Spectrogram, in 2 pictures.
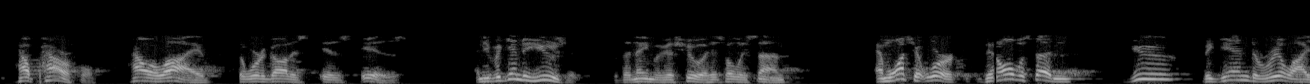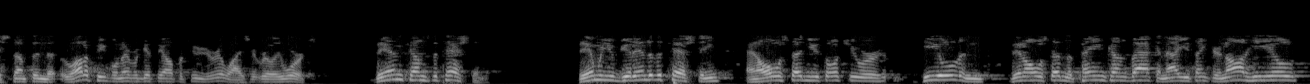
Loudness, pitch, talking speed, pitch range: -28 LUFS, 165 Hz, 210 wpm, 135-195 Hz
